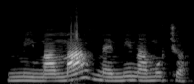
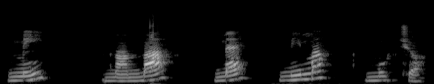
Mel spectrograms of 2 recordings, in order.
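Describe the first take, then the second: First: It is said fast. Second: It is said at normal speed.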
